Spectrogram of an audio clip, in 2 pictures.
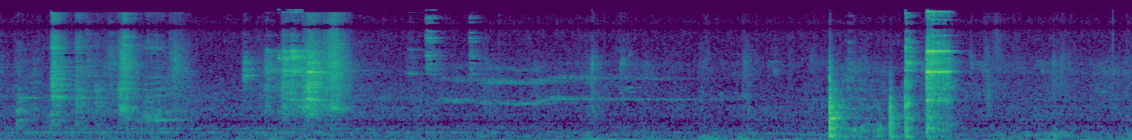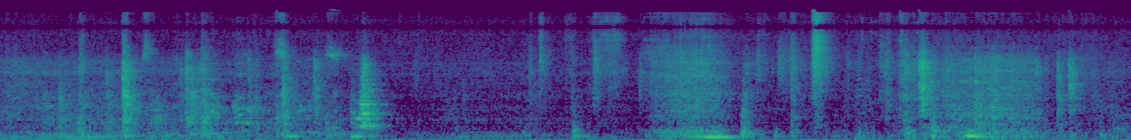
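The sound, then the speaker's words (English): A bowl is taken out of a kitchen cupboard, giving soft knocks and a brief cluster of hard clattering clicks, with quieter handling noises and people talking around them. “I'll get a bowl too, because I want some cottage cheese.”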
